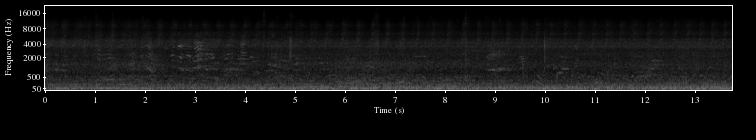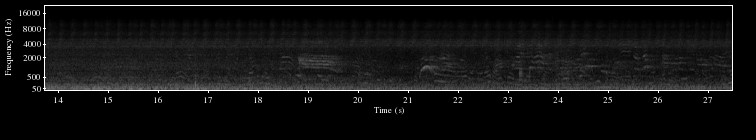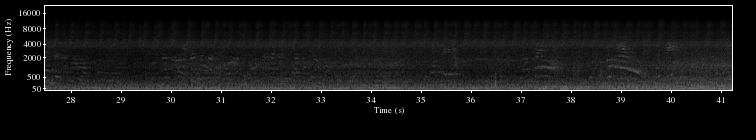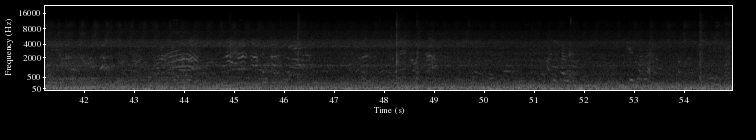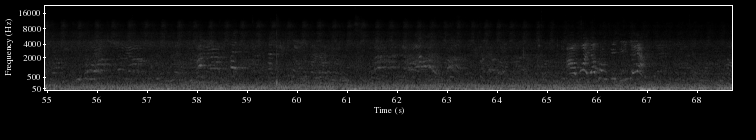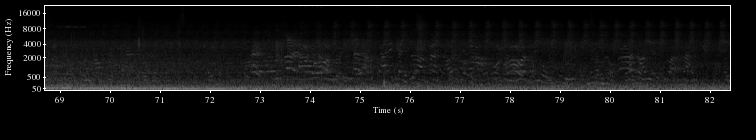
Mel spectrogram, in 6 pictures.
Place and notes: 夢幻公園, Zhongli Dist., Taoyuan City - in the park
in the park, Children, Cicada cry, traffic sound, Binaural recordings, Sony PCM D100+ Soundman OKM II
